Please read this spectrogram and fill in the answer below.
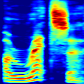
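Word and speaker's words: Arretsa: be interested in that's got a rather strange name it's called the arezza center that's spelled a double r e t s a okay they've got a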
